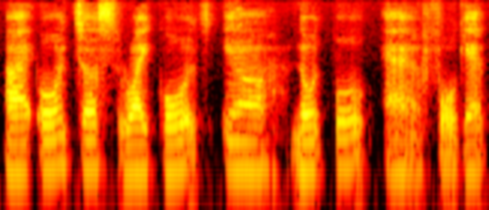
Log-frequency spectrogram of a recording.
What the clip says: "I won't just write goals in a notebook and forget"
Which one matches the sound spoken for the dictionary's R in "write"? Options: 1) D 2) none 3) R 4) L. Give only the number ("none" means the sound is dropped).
3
